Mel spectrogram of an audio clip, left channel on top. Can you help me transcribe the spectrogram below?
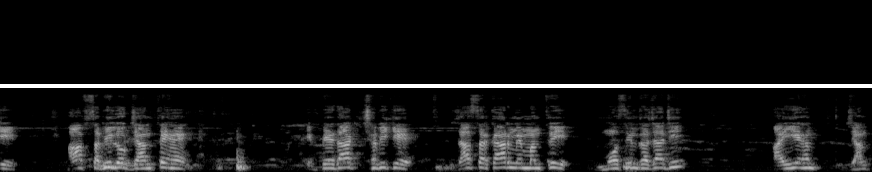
आप सभी लोग जानते हैं कि बेदाग छवि के राज्य सरकार में मंत्री मोहसिन रजा जी। आइए हम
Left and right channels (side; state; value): left; silent; 59 dB below the other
